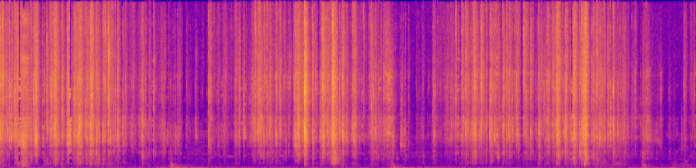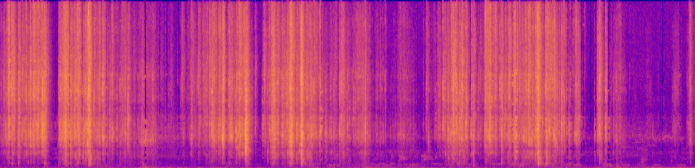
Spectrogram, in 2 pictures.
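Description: Plastic trading-card pack wrappers crinkling and tearing in repeated bursts as packs are opened and the cards are handled.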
